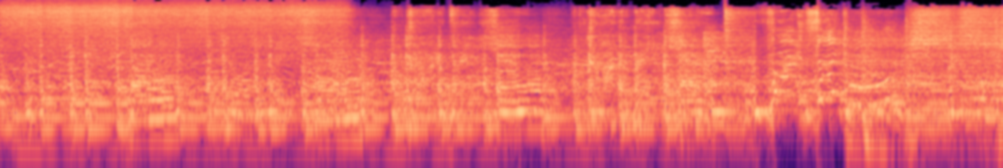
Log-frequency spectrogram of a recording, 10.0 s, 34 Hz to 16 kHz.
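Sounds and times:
rock band playing: 0.0s - 5.9s, 7.0s - 10.0s
electric guitars: 0.0s - 10.0s.

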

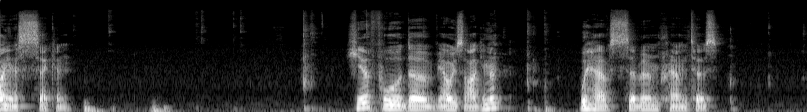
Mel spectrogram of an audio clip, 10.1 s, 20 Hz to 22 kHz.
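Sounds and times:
computer mouse clicks: 2.4s - 3.2s, 3.8s - 4.1s, 6.3s - 7.1s, 9.1s - 10.0s.

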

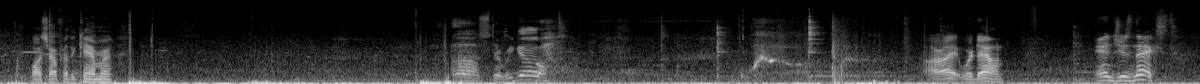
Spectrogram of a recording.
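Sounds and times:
microphone handling rumble: 4.1s - 4.6s, 7.3s - 9.5s.

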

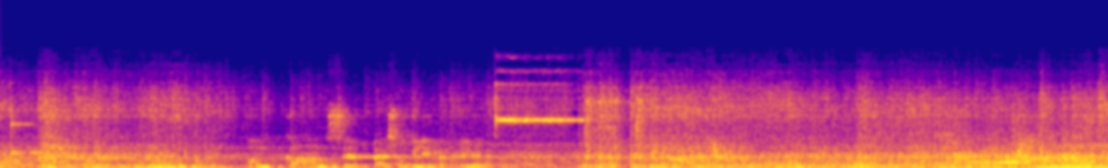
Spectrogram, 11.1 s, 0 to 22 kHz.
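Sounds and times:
trailer music: 0.0s - 11.0s
low rumble and clatter: 7.0s - 11.0s.

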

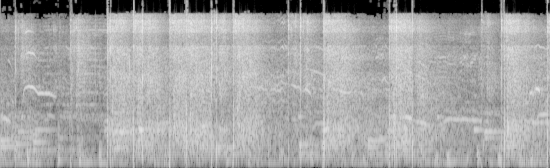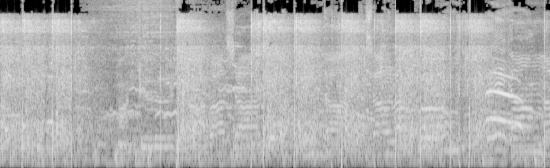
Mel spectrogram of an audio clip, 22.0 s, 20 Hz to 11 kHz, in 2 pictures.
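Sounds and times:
fireworks bangs and crackles: 0.0s - 22.0s.

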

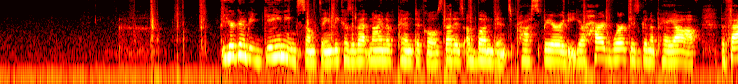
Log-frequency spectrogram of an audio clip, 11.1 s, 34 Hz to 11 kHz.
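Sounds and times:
faint steady hum: 0.0s - 11.0s
cards flicking and rustling: 1.2s - 3.4s, 4.2s - 5.5s.

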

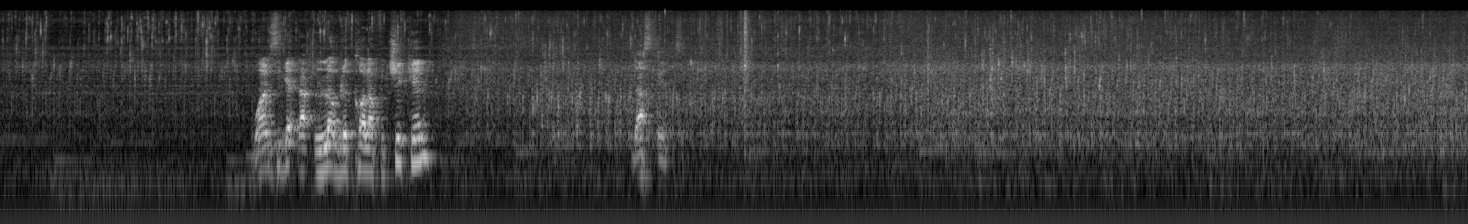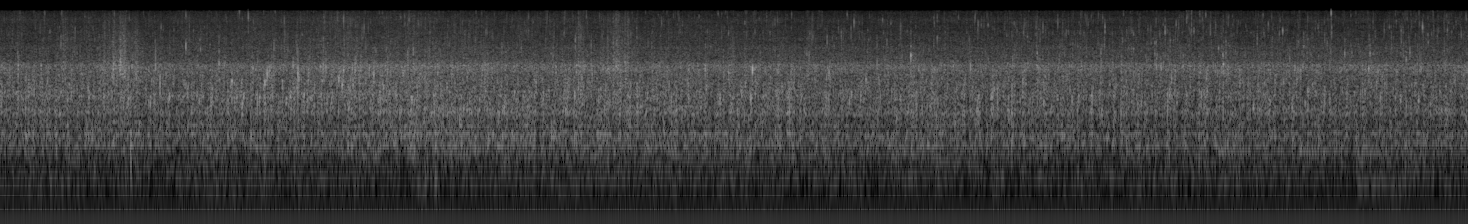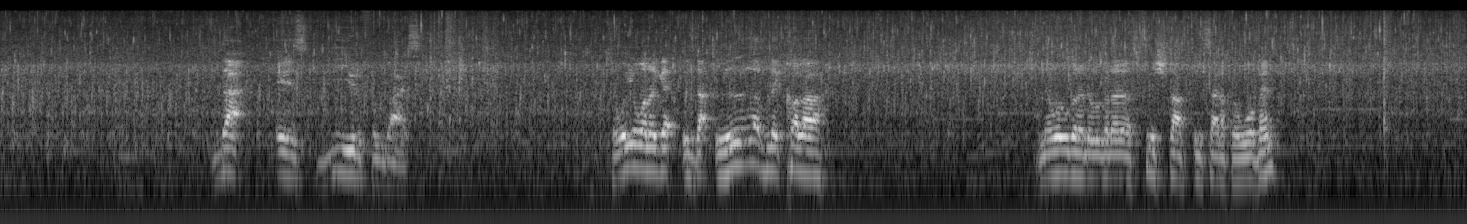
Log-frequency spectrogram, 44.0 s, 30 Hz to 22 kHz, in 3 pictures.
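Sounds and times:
chicken frying in hot oil: 0.0s - 44.0s.

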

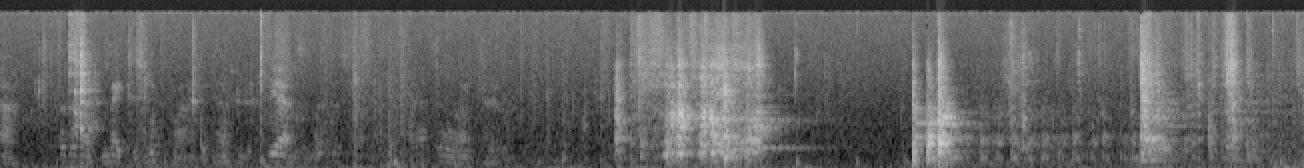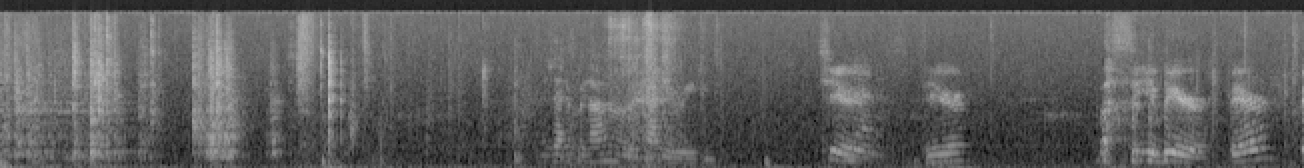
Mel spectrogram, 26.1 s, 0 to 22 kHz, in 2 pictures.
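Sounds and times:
dishes and kitchenware clattering: 6.1s - 8.0s, 9.1s - 16.5s.

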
